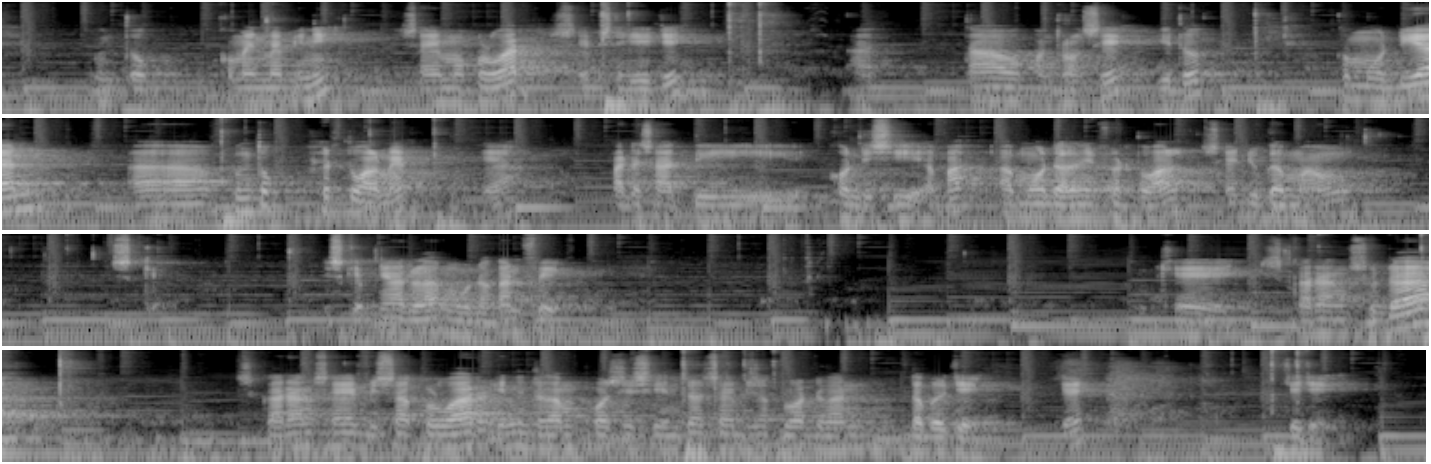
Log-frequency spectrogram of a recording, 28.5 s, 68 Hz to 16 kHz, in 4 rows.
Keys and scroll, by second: 0.0-3.7 typing, 5.2 ctrl+c, 6.2 o, 8.2-9.8 typing, 11.3 space, 13.4-15.9 typing, 20.5 Escape, 20.8-23.5 typing, 24.6-25.3 typing, 27.3-28.2 typing.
